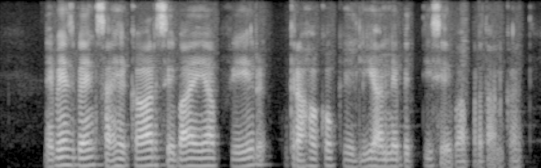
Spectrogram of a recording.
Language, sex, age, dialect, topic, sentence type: Hindi, male, 18-24, Kanauji Braj Bhasha, banking, statement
